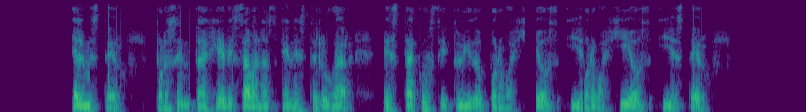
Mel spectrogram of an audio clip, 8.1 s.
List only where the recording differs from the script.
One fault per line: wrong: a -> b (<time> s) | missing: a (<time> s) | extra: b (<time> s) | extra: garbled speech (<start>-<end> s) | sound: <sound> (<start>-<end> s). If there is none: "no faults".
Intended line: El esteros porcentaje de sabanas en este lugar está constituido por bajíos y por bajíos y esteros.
sound: dropout (5.2-5.4 s)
